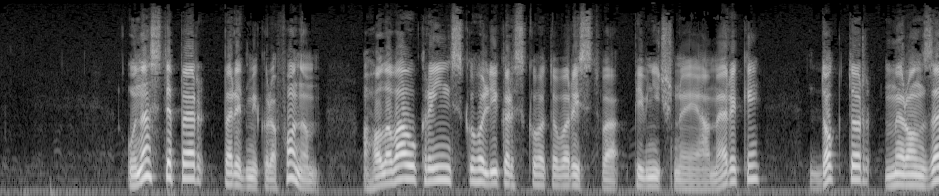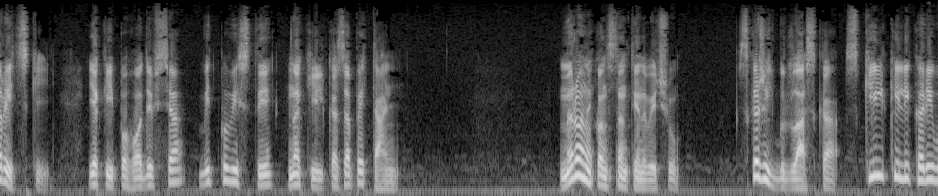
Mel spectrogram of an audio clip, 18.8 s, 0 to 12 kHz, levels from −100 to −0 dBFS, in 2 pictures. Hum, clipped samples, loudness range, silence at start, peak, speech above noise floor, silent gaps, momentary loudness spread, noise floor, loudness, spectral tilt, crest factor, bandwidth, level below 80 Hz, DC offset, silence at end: none; under 0.1%; 4 LU; 1.3 s; -4 dBFS; 36 dB; none; 11 LU; -57 dBFS; -22 LUFS; -5 dB/octave; 18 dB; 11 kHz; -54 dBFS; under 0.1%; 0 s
